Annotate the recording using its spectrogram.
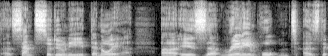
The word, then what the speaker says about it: Sant Sadurní d'Anoia: Well, you pronounce Sant Sadurní d'Anoia much better than I pronounce the English language. But yes, Sant Sadurní d'Anoia is the capital of Cava, is the town that gathers most of the cellars.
